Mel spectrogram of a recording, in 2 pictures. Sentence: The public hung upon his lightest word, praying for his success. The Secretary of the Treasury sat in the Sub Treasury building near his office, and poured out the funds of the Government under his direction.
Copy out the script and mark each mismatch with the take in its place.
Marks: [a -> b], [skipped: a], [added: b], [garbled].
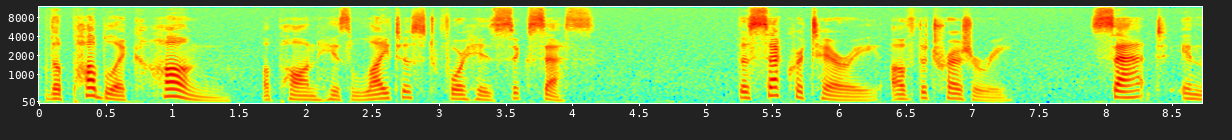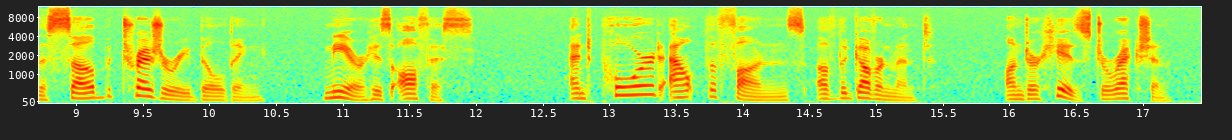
The public hung upon his lightest [skipped: word, praying] for his success. The Secretary of the Treasury sat in the Sub Treasury building near his office, and poured out the funds of the Government under his direction.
